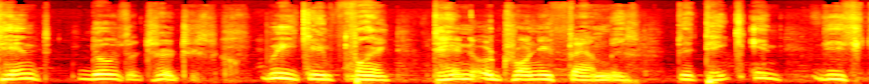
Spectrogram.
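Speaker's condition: Cerebral palsy; congenital, uses a wheelchair, cannot write own name, able to drive a car; self-described as not having a radio voice, says not drunk

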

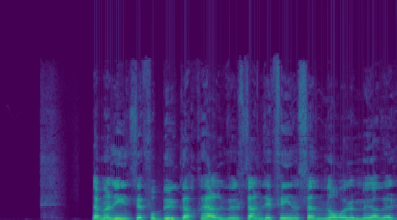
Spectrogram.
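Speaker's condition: Tongue cancer; dental problems after surgery

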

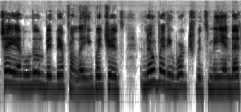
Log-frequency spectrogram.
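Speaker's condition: ALS; speech noticeably affected right away

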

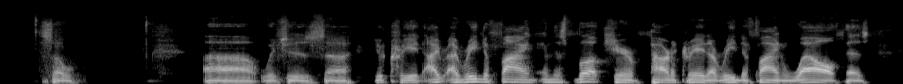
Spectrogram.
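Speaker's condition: Cleft palate; congenital cleft palate

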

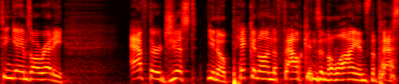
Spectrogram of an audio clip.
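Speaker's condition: No condition

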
